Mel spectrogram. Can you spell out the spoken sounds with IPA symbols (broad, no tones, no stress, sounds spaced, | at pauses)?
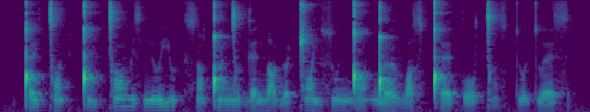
ǃ ɛ j ǀ ɑ̃ k ǃ i ǀ ɑ̃ v i s n ɯ j ɯ k s ɑ̃ ǃ œ̃ ŋ͡ǀ ɯ ɡ ɛ n ɑ ɡ œ ǁ ɑ̃ j sʷ ɯ ŋ͡ǃ ɑ̃ ŋ͡ǃ œ v ɑ s ǃʰ ɛ k o ɡ͡ǀ ɑ̃ s tʷ œ tʷ ɛ s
